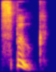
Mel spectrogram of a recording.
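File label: "spook", British English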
